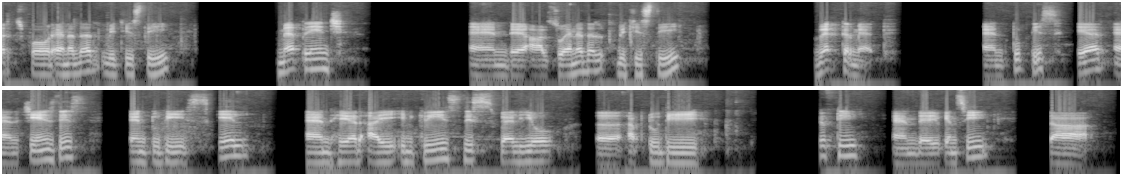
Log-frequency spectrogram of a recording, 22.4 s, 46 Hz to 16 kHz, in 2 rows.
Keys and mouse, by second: 1.0 shift+a, 5.6 click, 6.3 shift+a, 10.3-11.1 drag, 11.7-13.5 drag, 16.2 click, 17.4-19.2 middle drag, 21.4 middle click.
